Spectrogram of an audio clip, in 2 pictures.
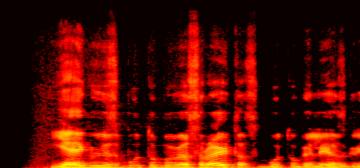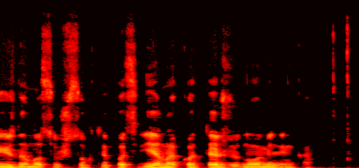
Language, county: Lithuanian, Klaipėda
